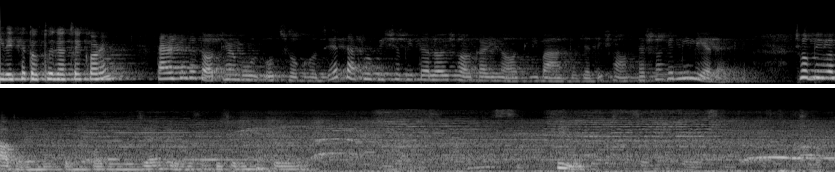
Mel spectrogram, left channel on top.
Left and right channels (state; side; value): different; both; correlation -0.01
